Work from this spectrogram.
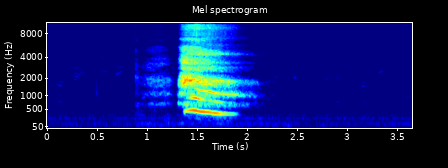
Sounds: Sigh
